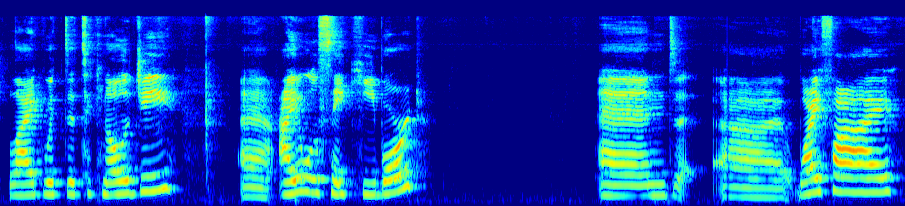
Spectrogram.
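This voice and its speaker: A native Norwegian speaker with a Norwegian accent streams her cross-stitching, chatting casually while she stitches live. She thinks aloud with frequent pauses and fillers, and her voice is a little high.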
